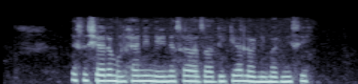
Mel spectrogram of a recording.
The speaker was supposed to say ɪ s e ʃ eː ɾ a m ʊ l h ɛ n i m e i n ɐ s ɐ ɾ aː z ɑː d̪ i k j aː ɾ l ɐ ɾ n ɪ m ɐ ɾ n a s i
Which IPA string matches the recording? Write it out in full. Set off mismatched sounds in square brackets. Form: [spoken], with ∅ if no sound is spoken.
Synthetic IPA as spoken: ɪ s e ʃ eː ɾ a m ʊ l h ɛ n i [n] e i n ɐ s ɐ ɾ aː z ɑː d̪ i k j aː [∅] l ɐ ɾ n [i] m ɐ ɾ n [i] s i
